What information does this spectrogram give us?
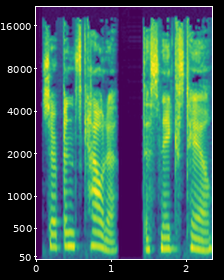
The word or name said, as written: Serpens Cauda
